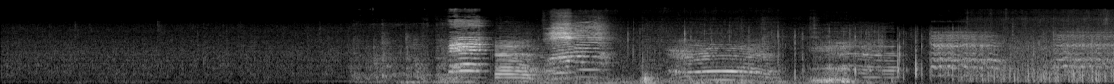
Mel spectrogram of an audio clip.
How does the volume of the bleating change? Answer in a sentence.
The loudness of the bleating goes down.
